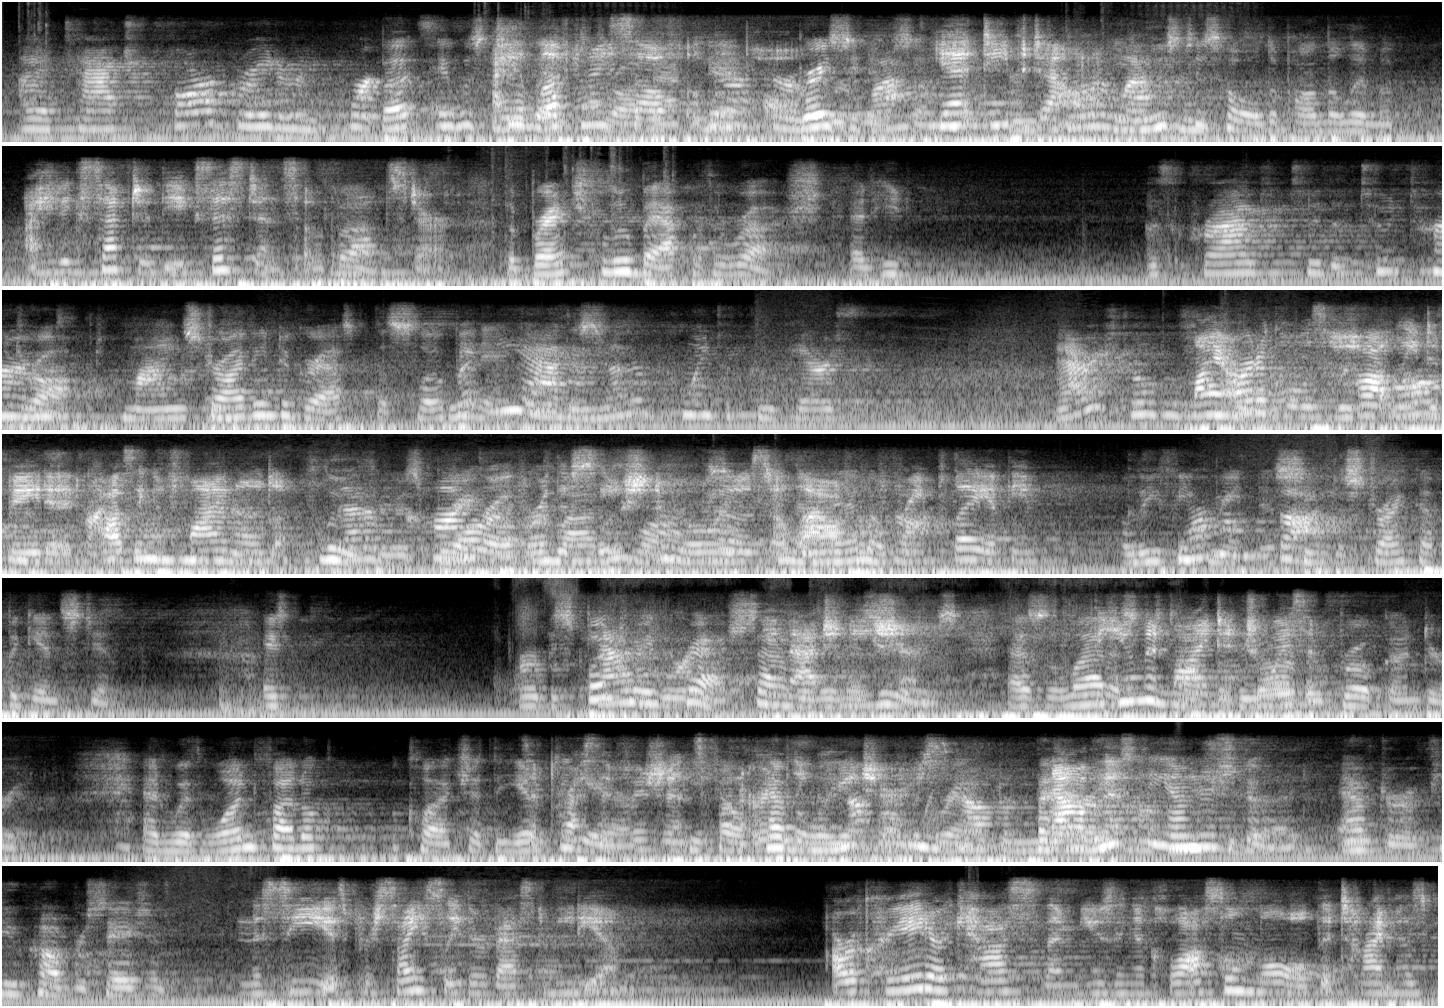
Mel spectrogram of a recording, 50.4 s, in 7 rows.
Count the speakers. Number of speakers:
three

